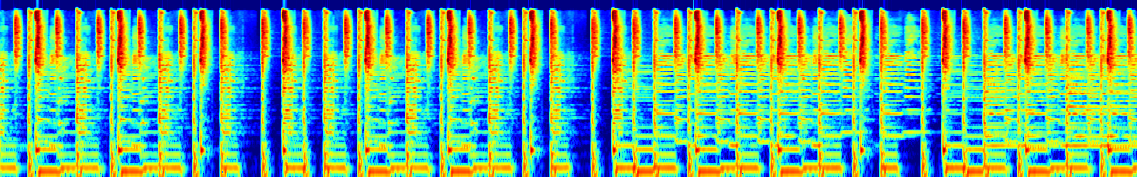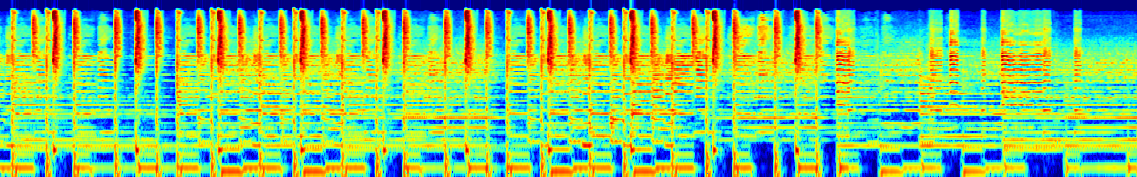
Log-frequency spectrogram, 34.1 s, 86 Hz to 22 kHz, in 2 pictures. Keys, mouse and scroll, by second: 0.6 alt+middle click, 2.1 click, 11.4 click, 12.9-16.1 shift+drag, 17.2 click, 17.9-18.4 alt+middle drag, 18.9 shift+a, 24.0-24.4 alt+middle drag, 26.5 click, 27.7 click, 28.9 alt+middle click, 30.5 alt+middle click, 31.4 click, 33.4 click.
